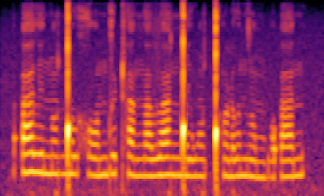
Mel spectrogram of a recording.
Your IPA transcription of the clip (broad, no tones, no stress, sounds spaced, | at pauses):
ʔ a l e n ɔ̃ ŋ͡ǃ ɤ x ɔ n d ɤ ʈʰ a ŋ a v a ŋ͡ǃ e w ɔ̃ ǃʰ ɔ̃ ɽ ɤ n z ɔ̃ m b ɔ ʔ a n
